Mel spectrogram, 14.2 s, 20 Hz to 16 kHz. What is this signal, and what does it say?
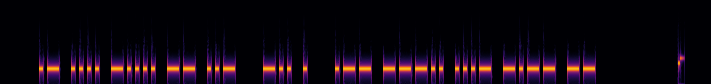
Morse code, heard as a keyed tone, about 15 wpm, 700 Hz. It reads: AH6MU DE W8VYM
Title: USA Callsign DE Callsign - 5 Characters - 15wpm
